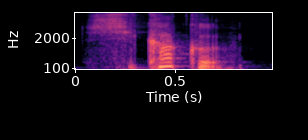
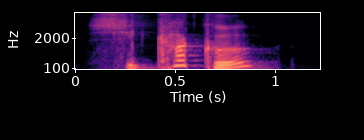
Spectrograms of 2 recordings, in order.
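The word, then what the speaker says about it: shikaku (四角): But when you pronounce the word shikoku, it's very close to the Japanese word for square, for the, you know, the geometrical form of a square, which is shikaku. So shikoku, four borders, shikaku, basically four angles.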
